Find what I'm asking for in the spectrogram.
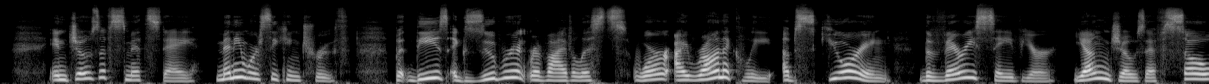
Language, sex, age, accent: English, female, 20-39, American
